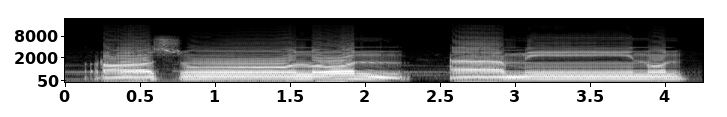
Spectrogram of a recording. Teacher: nun sukun atau tanwin bertemu hamzah tidak boleh dibaca dengung, harus dibaca jelas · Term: izhar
